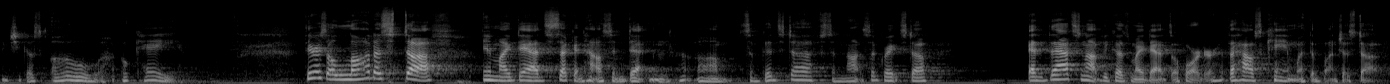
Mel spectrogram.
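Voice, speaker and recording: A woman's voice: on the low side, big pitch swings, moderate pace, a bit bright. A woman in her sixties, a lay speaker giving a personal reflection talk at a congregation, telling stories conversationally with frequent ums and restarts. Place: fellowship meeting hall. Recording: long hall reverb on a livestream.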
